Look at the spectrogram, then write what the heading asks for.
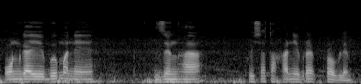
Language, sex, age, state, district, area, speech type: Bodo, male, 18-30, Assam, Udalguri, rural, spontaneous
